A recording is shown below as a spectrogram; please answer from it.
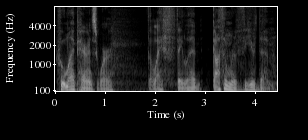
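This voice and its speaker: A driven, brooding male vigilante in a video game. His voice is extremely deep and husky, his delivery terse and intense, recorded dry and close. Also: animated, a little slow, a little mellow, no room sound, heavily acted.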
